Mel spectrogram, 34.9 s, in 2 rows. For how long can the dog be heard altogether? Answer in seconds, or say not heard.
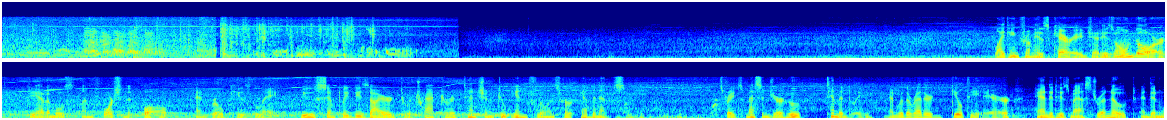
3 s.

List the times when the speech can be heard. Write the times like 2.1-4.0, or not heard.
14.9-26.8, 28.2-34.8.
